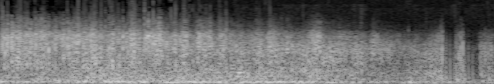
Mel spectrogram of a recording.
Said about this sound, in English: He sets off this big explosion.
